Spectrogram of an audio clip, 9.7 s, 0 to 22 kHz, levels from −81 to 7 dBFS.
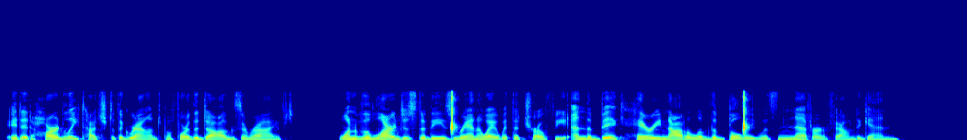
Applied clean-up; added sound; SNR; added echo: neural mask model RNNoise.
